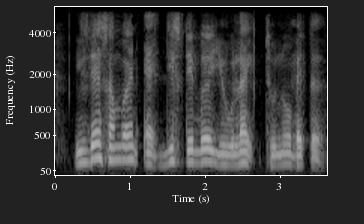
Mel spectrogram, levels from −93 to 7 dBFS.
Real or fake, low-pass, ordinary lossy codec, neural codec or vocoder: real; 5.4 kHz; AAC, 24 kbps; none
